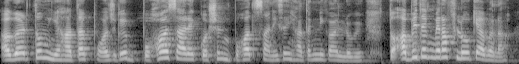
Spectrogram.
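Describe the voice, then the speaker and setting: A woman's voice: on the high side, expressive, fast talker, a little mellow. A woman teaching an online exam-prep lecture, talking emphatically and calling her students "beta". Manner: emphatic, addresses students as "beta", mixes English terms. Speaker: commerce tutor.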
